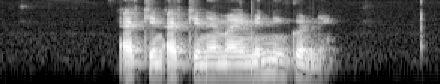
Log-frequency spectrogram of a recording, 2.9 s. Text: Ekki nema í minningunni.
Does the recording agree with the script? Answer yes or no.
no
